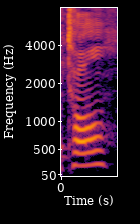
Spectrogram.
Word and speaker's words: Xylitol: Xylitol. Yes, there you go. Xylitol is a natural sweetener that prevents cavity-causing bacteria from sticking to teeth. The bacteria. Xylitol is in pretty much any sugar-free gum.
